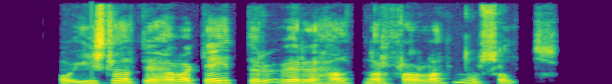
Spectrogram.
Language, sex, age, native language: Icelandic, male, 60-69, Icelandic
